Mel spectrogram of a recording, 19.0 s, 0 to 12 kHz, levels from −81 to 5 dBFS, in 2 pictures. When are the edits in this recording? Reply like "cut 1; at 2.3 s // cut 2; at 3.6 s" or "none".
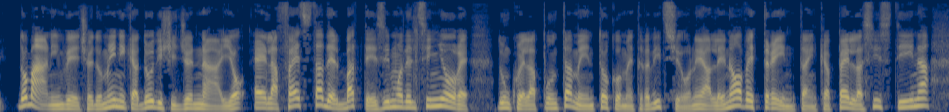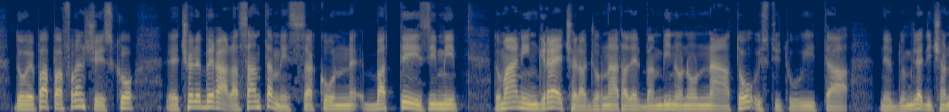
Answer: cut 1; at 14.4 s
